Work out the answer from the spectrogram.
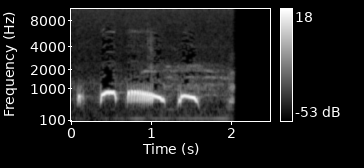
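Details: Bell-voiced spotted dove in Vietnam, spring 2023, singing to stir up wild doves: a soft introductory note, then three rounded coos with the middle one drawn out and sliding downward, then silence.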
